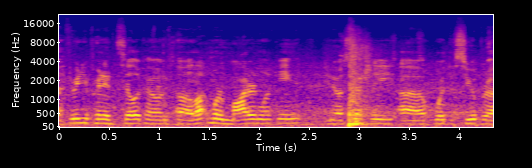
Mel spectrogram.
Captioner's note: none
